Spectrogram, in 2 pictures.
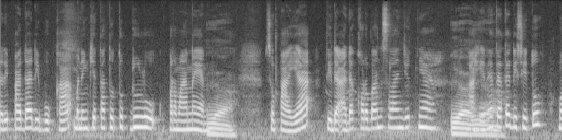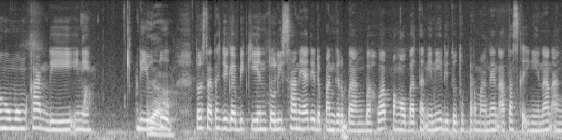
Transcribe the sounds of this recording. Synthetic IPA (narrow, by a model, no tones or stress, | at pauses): daɾipadadibukaməniŋkit̪at̪ut̪ʊp̚dulupərmanɛn | supaja | t̪idaʔadakorbansəlaɲd͡ʒut̪̚ɲaaɦirɲat̪ɛt̪ɛdisit̪u | məŋumumkandiːni | dijut̪ub̚t̪əɾʊst̪ɛt̪ɛd͡ʒuɡabikɪnt̪ulisanjadidəpanɡərbaŋbaɦwapəŋobat̪aninidit̪ut̪ʊpːərmanɛnʔa̰t̪askəiŋinanʔa̰ŋ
